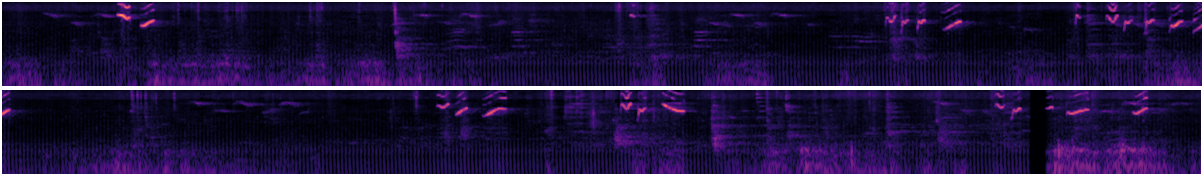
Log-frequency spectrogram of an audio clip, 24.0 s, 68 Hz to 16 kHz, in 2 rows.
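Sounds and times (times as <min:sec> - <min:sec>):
bird calling sharp high notes: 0:08.6 - 0:09.8, 0:21.8 - 0:23.6.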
